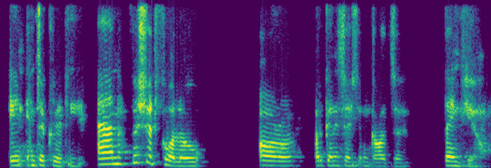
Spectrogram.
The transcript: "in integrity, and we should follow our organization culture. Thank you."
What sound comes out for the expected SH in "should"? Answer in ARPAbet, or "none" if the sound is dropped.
SH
